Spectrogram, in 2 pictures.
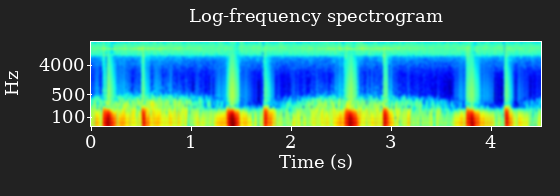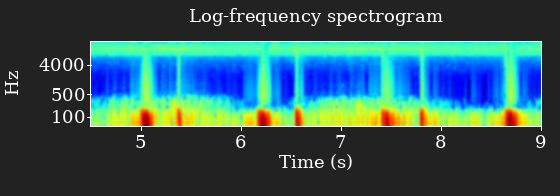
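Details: Sharky's heartbeat and breathing sound, from the Zig and Sharko cartoon: low regular heartbeat thumps, about 100 a minute, under slow soft breaths rising and falling roughly every two seconds.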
